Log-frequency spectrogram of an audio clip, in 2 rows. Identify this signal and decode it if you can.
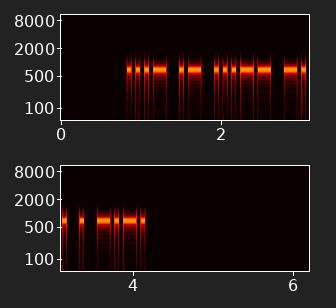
Morse code, heard as a keyed tone, about 22 wpm, 700 Hz. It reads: VA3DEC
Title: DXCC-100 Call Signs - 6 Characters - 22wpm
